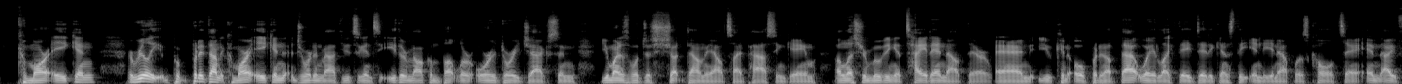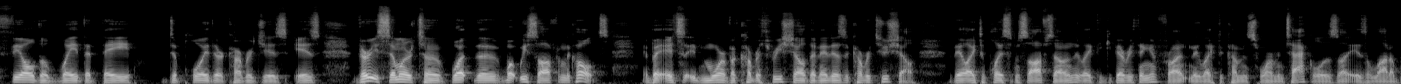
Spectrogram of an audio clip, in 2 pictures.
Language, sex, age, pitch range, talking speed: English, male, 30-49, 80-90 Hz, 255 wpm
